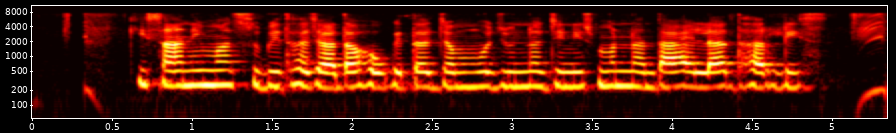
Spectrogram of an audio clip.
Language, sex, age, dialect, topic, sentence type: Chhattisgarhi, female, 25-30, Central, agriculture, statement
